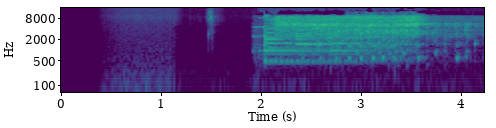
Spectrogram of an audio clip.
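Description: A short chiming musical sting from the TV show's soundtrack, heard through the TV speaker. It starts about halfway in as several held bell-like notes over a quick repeated pulse, and fades near the end.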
